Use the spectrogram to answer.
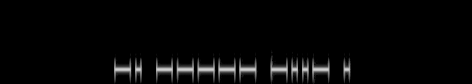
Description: Morse code, heard as a keyed tone, about 23 wpm, 700 Hz. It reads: N0XE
